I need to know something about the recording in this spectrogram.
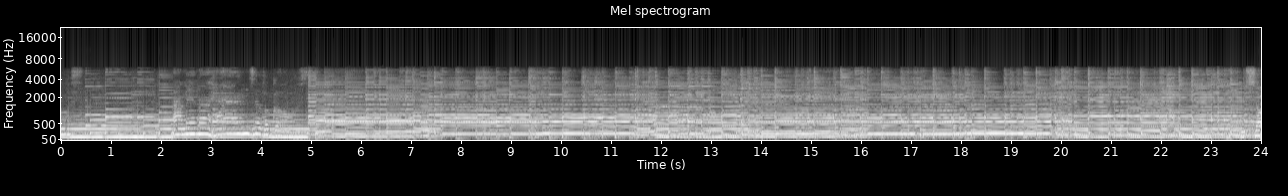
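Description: Acoustic guitar played live in an instrumental break: held, ringing chords for the first few seconds, then steady strumming from about five seconds in.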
